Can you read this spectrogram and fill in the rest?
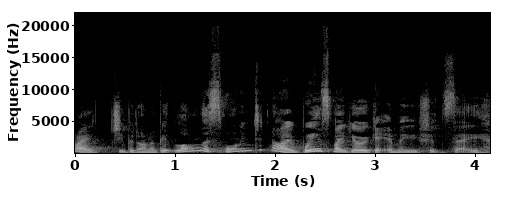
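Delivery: normal talking voice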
